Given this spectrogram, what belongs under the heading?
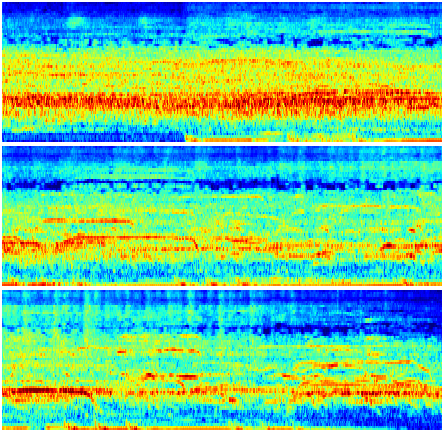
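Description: Fans at the British Grand Prix cheer and whoop after the race, a loud, sustained roar of yelling and shouting from a large crowd with rising bursts, broad and continuous throughout.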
